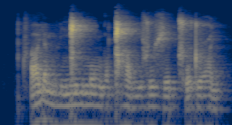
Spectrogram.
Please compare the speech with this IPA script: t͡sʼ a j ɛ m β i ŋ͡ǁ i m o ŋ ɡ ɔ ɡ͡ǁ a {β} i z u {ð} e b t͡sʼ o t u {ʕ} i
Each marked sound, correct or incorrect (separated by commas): correct, incorrect, correct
